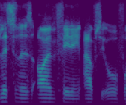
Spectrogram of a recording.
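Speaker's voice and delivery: usual speaking voice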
